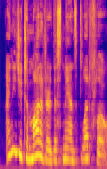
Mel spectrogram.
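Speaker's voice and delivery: usual speaking voice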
